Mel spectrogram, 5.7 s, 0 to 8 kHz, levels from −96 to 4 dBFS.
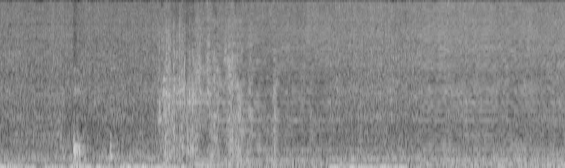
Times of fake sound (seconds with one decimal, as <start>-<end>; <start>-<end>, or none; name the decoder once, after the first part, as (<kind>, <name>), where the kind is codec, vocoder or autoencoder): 1.9-3.3 (vocoder, HiFi-GAN); 4.2-5.7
